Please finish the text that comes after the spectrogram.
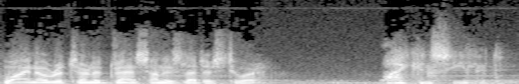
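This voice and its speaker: A man playing a formal, inquisitive and protective gentleman lawyer who also narrates, in old-time radio drama style. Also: medium pitch, big pitch swings, normal speed. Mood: insistent. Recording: muffled vintage radio recording with music.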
